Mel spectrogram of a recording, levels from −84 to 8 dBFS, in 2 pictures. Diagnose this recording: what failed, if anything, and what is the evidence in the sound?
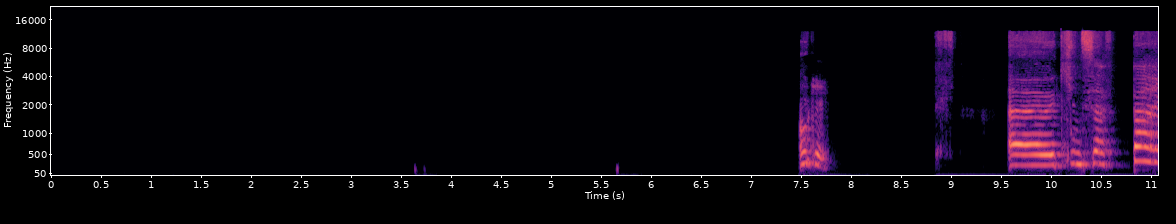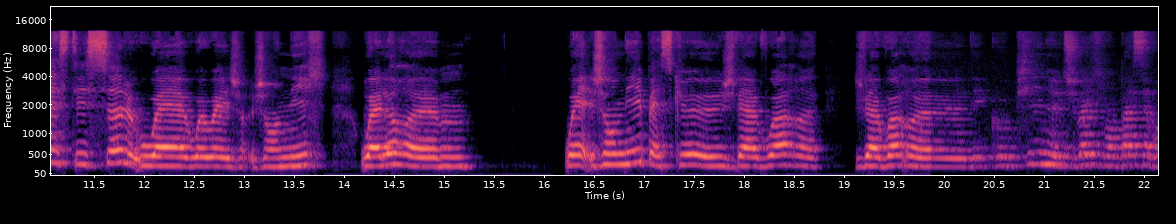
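At 19.87 s the speech abruptly goes roomy and hollow and stays that way to the end. The low end thins out, the level drops by around 10 dB, and the room noise comes up to sit only about 30 dB under the speech. That sudden, sustained change points to a switch to a distant microphone, likely at the analogue capture stage, where the close mic's feed dropped out and a farther pickup, such as a camera mic, took over.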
